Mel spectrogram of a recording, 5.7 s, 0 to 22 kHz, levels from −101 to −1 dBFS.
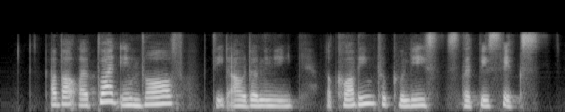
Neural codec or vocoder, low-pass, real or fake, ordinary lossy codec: codec, 16 kHz, 0.5 kbps, FreqCodec, larger model; 7.2 kHz; fake; MP3, 48 kbps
